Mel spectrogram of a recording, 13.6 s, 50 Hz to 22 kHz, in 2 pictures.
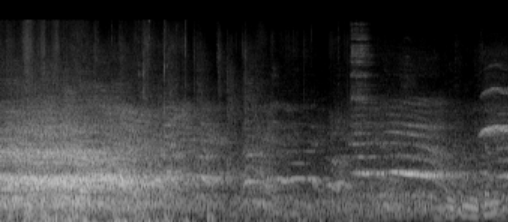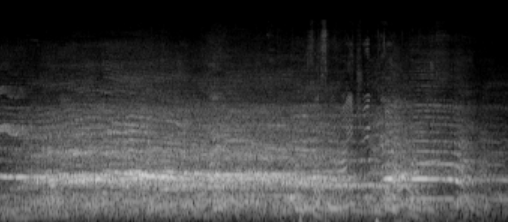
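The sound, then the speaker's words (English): A crowd of over 1,500 Marines roars at the 241st Marine Corps birthday ball, a sustained, loud mass of shouting voices with whoops and hollers rising throughout. “That's the sound of over 1,500 Marines at the 241st birthday.”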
